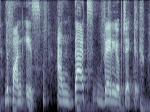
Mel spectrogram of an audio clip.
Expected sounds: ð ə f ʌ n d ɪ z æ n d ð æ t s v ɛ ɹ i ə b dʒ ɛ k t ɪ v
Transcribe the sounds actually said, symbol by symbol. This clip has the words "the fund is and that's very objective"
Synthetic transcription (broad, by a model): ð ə f ʌ n d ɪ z æ n d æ t s v ɛ ɹ i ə b dʒ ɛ k t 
